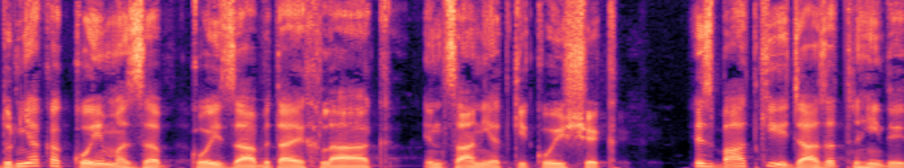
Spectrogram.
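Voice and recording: The background is quiet. Someone reads aloud in a natural voice, with lively intonation.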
